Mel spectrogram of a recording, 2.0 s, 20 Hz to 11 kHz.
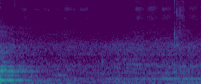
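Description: A pen scratching out a maths solution during a Class 7 percentage lesson, a faint, soft scraping stroke heard close by, with a voice briefly at the start.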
